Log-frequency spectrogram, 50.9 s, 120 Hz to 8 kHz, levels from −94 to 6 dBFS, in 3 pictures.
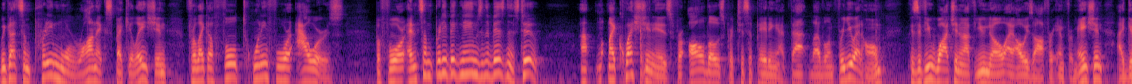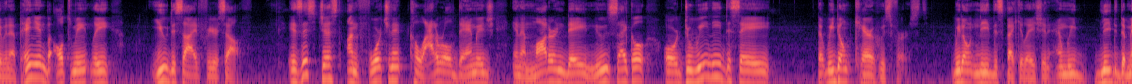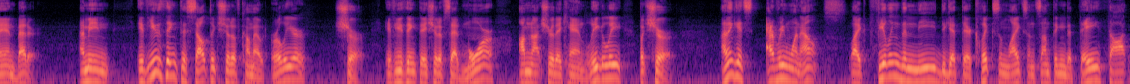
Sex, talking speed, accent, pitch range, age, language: male, 170 wpm, American, 95-130 Hz, 40-59, English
